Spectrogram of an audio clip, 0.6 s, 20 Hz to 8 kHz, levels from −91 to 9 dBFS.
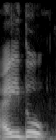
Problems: none marked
